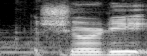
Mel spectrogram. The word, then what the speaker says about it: Sappheiros: Also, Sappheiros is the correct way to pronounce her name, for those of you who don't know.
